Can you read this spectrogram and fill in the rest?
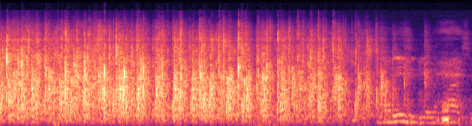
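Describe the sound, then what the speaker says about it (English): Audience at a community electric co-op town hall meeting gives a sustained round of applause, dense steady clapping for about five seconds that fades out as a voice begins talking near the end. "Let's give them all a round of applause."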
